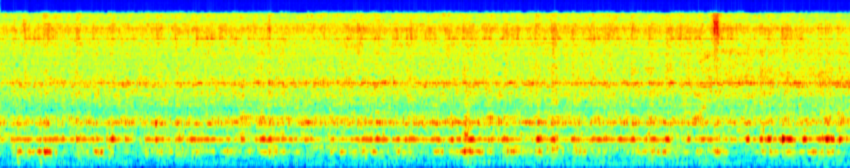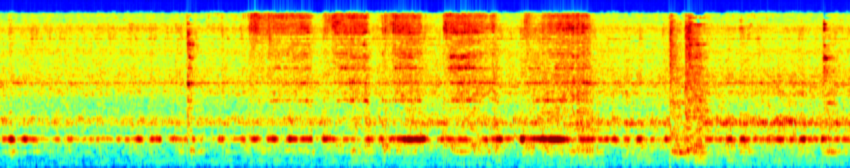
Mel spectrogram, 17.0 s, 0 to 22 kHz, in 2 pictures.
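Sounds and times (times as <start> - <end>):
lathe motor humming: 11.0 - 17.0.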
